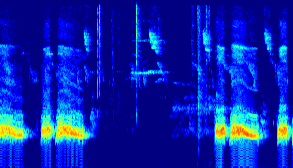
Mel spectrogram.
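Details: Spotted dove in strong voice, offered as a lure for doves that will not call: rounded, low coos in two-note phrases, separated by about two quiet seconds with a faint click.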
